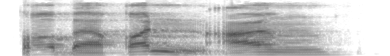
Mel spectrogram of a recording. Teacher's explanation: Kemudian halqi dimaknai dengan keterlibatan huruf tenggorokan. Salah satu huruf tenggorokan di situ yang terlibat adalah huruf ain, gitu ya, tenggorokan tengah. Nah, itu izhar halqi. · Antara dua belah pihak ya, yaitu fathah tanwinnya bunyi nun sukun pada tanwin tobakon itu jelas dan huruf ain pun dibaca jelas tanpa melebur dengan eh, bunyi nun atau tanwinnya ya, tidak saling melebur.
